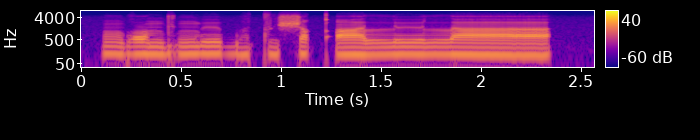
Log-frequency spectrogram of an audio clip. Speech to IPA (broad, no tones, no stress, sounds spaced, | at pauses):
ŋ ɡ ɔ n d ʏ ŋ͡m ʏː b a̤ t ə̤ ʃ ʌ qʼ a lː ʏː lː aː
